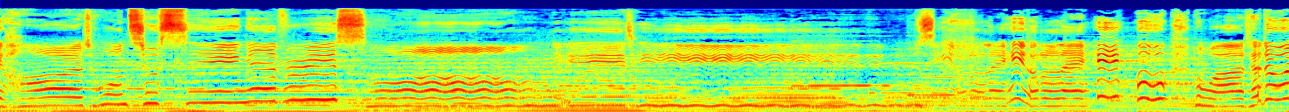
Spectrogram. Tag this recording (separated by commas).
Music, Tender music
